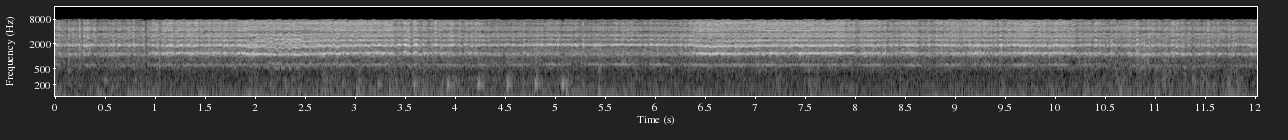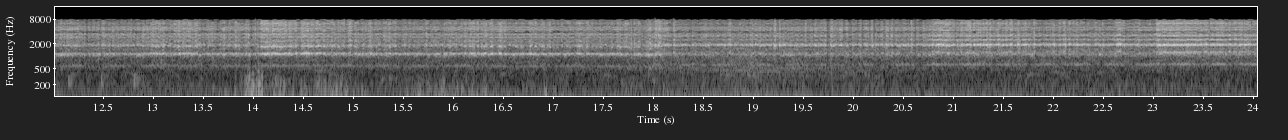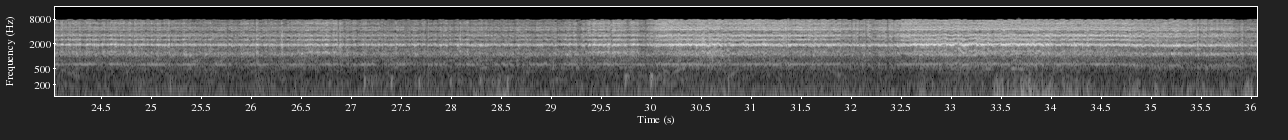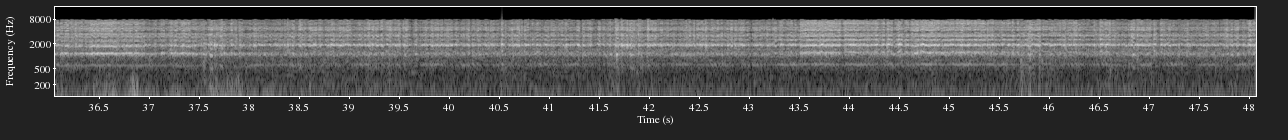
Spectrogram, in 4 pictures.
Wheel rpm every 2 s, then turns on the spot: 160, 160, 170, 160, 160, 150, 150, 150, 150, 160, 170, 170, 170, 160, 170, 160, 160, 160, 160, 160, 160, 170, 170, 160.
none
